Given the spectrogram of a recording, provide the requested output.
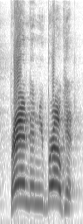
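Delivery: loud, high playful blame; mock accusation. Streamer playfully blaming a viewer for breakage, loud mock accusation. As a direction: call out the culprit in mock outrage.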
